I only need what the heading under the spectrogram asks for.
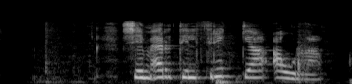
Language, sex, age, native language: Icelandic, male, 9, Icelandic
